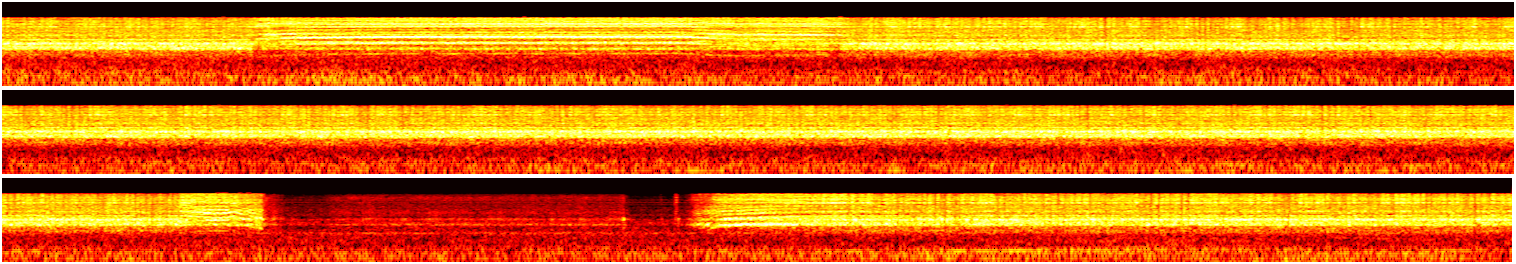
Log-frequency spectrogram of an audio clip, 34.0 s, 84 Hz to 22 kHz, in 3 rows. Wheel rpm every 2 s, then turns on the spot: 160, 160, 160, 160, 160, 160, 160, 160, 160, 160, 160, 160, 50, 20, 130, 160, 160.
24-28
